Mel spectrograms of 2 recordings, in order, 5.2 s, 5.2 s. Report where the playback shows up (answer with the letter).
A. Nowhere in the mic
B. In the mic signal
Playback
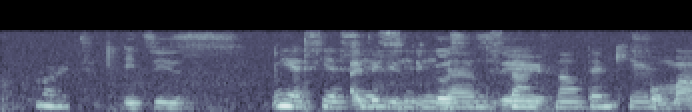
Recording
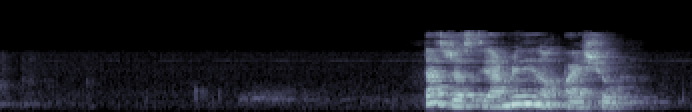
A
